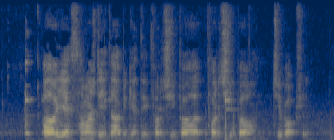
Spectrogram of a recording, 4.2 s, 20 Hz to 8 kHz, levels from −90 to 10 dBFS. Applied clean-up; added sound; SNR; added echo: none; Chink, clink; 16 dB; none.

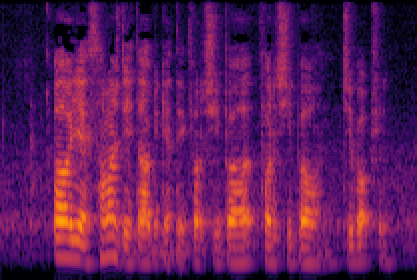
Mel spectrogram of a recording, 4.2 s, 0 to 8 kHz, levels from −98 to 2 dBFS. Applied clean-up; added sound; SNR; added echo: none; none; none; none.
